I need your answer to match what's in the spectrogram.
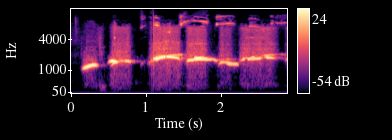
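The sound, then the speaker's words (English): People whistle a bouncy, cheerful TV show theme melody in several short breathy phrases with brief pauses between them, fairly loud and with no talking. “I like that we're whistling it at different points.”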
